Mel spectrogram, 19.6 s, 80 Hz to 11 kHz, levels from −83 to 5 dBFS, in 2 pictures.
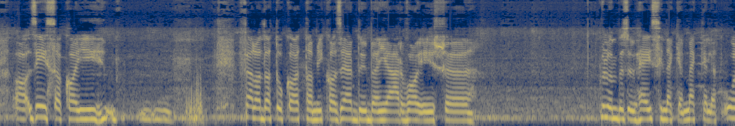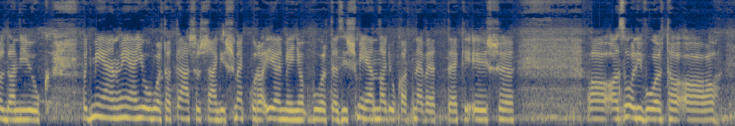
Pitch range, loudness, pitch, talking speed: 200-235 Hz, -14 LUFS, 210 Hz, 110 wpm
